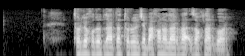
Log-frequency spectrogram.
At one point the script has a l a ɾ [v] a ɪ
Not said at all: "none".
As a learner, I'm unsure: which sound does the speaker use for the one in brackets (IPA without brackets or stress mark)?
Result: v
